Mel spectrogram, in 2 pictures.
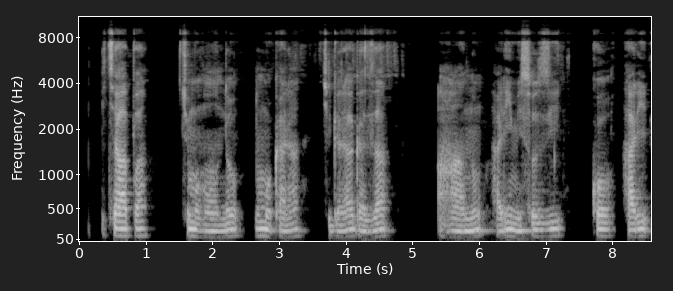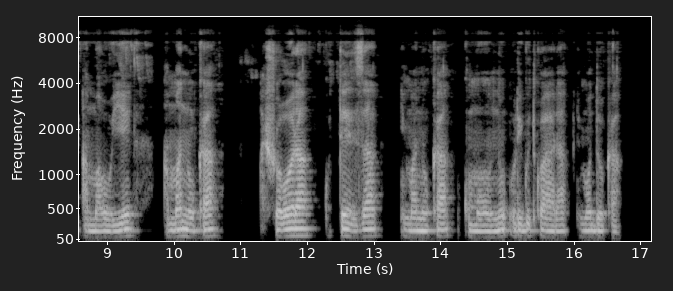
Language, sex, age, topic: Kinyarwanda, male, 18-24, government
